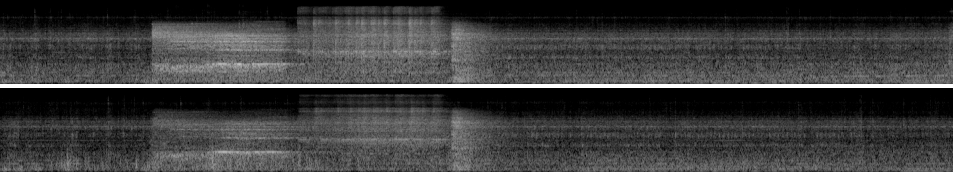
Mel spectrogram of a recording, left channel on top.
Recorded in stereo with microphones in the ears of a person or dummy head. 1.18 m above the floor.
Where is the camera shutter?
55° left (ahead or behind), 1.5 m.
